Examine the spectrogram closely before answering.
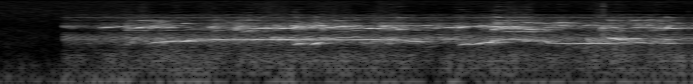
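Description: coyote howling

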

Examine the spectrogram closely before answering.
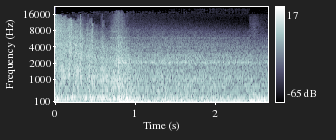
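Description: gunshot sound effect

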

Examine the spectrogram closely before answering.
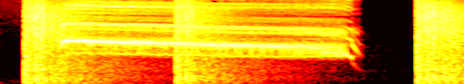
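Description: shotgun blast

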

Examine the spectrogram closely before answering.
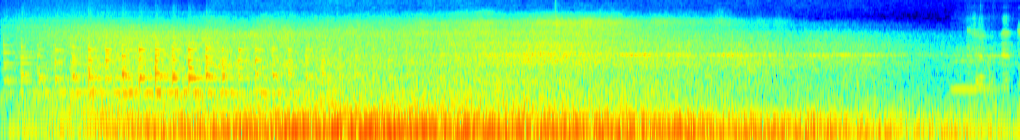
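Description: airplane in flight

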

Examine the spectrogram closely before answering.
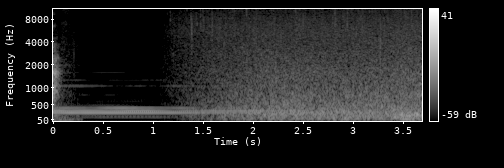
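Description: pouring rain

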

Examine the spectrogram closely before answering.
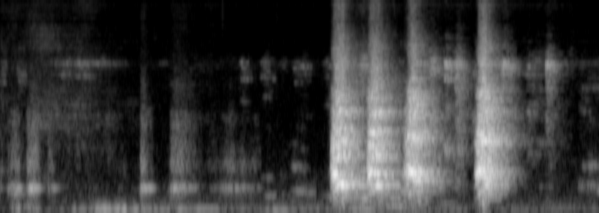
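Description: dog barking

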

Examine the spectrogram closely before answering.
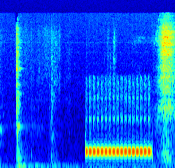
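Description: telephone ringing

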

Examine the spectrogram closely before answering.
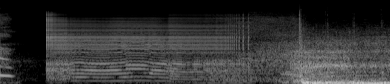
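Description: door creaking open

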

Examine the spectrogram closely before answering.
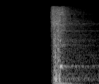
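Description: glasses clinking

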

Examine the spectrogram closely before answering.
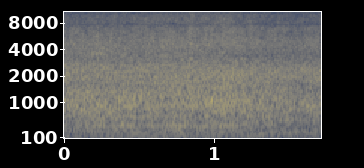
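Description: strong wind blowing

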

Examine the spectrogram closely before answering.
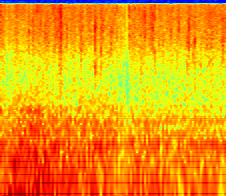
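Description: thunder rumbling

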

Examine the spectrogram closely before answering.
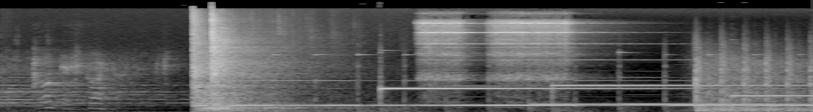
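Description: doorbell ringing insistently

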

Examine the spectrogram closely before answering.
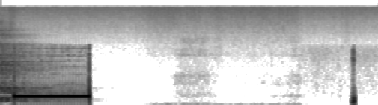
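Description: phone call ringing tone

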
